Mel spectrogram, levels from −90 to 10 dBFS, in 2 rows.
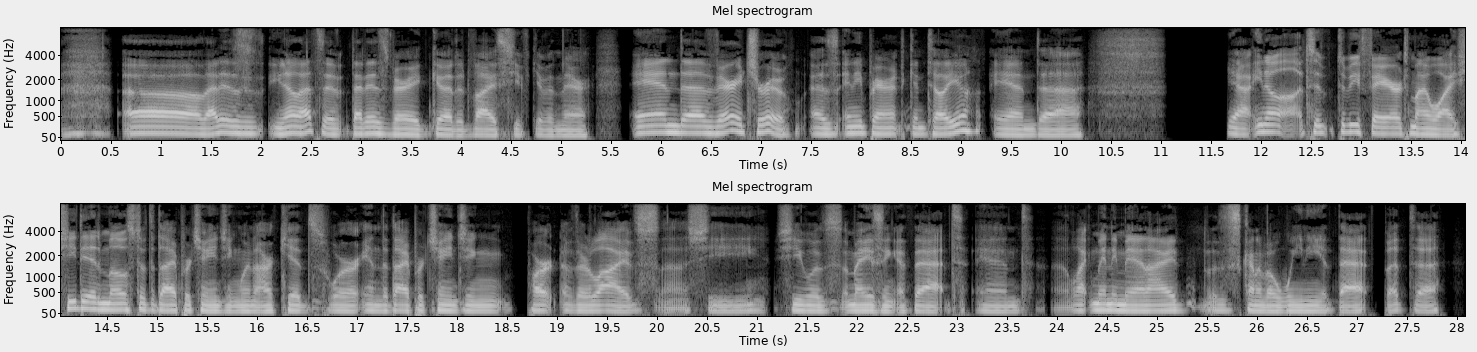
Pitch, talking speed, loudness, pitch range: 105 Hz, 170 wpm, -17 LUFS, 95-120 Hz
